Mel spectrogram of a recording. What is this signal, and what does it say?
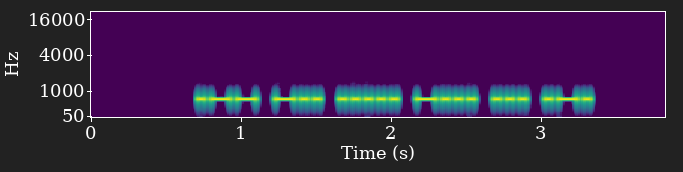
Morse code, heard as a keyed tone, about 28 wpm, 700 Hz. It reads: WD5BSR
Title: USA Call Signs - 6 Characters - Repeated 3x - 28wpm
